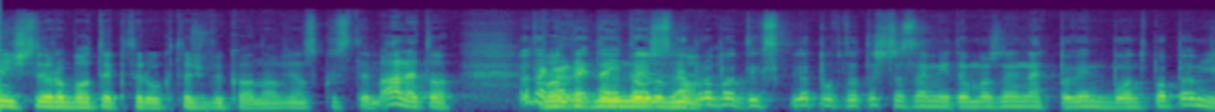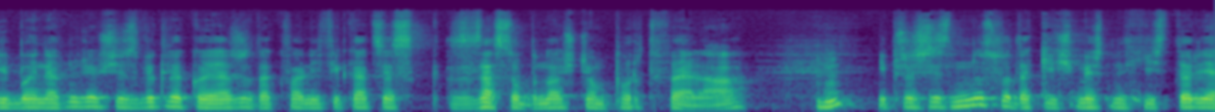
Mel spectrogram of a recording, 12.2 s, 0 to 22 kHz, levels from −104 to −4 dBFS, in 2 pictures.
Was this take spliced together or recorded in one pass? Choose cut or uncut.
uncut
